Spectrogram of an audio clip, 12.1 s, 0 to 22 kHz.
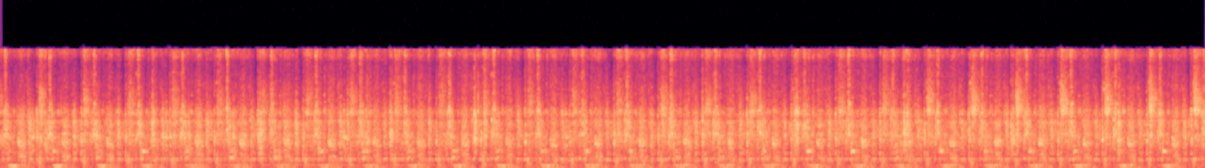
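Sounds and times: stationary diesel engine running: 0.0 - 12.0.

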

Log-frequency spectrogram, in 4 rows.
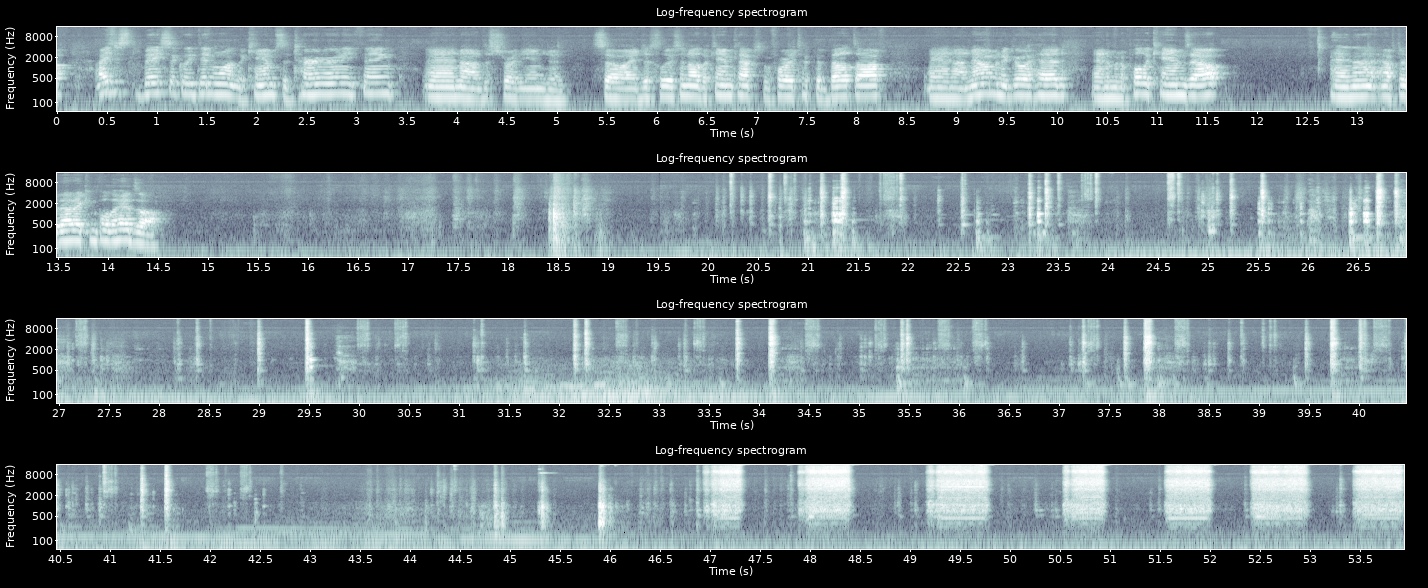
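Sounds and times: metal tools clinking on engine part: 19.8 - 43.0.

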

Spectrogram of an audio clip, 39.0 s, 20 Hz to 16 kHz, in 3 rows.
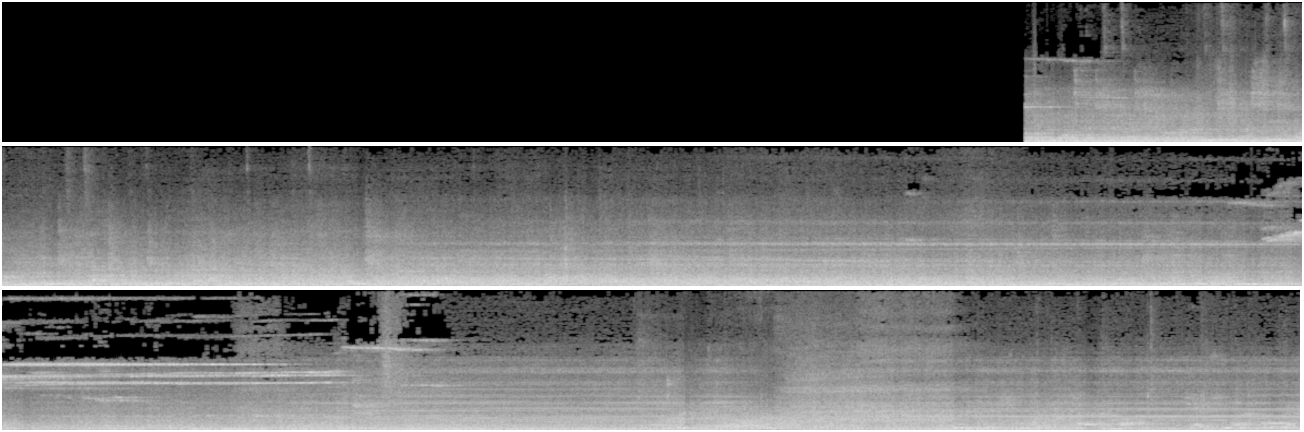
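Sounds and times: train wheel-on-rail rumble: 10.3 - 38.9
train whine falling in pitch: 20.9 - 38.9
train brakes squealing: 21.2 - 30.8.

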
